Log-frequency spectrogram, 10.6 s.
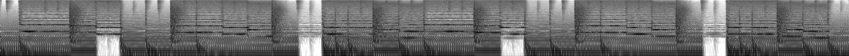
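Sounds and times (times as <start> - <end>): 
eighth-note rhythm: 0.2 - 10.6.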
